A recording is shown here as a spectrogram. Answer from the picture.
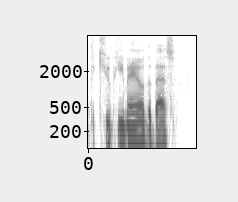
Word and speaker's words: Kewpie: It's k e w p i e. QP.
